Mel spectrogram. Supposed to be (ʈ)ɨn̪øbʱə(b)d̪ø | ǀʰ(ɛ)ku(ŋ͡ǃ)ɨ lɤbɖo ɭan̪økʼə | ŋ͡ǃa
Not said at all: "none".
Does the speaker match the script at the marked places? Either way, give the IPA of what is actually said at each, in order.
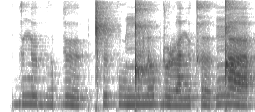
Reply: d̪, b, ø, ŋ͡ǃ

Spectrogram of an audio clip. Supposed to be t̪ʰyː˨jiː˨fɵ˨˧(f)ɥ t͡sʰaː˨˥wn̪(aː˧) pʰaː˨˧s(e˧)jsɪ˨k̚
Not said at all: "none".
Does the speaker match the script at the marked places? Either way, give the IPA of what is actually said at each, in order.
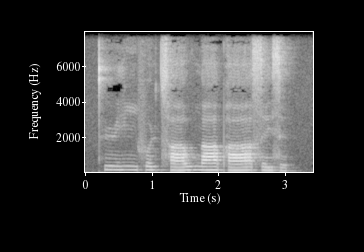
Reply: none, aː˧, e˧

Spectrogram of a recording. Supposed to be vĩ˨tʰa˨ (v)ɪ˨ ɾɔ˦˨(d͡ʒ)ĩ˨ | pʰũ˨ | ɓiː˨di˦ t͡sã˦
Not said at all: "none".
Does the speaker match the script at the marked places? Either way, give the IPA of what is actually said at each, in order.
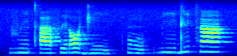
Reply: f, d͡ʒ

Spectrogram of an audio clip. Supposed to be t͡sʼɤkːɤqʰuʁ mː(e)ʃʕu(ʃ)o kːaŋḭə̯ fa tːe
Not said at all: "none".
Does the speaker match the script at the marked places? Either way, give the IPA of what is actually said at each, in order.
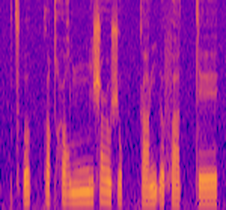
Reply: i, ʃ

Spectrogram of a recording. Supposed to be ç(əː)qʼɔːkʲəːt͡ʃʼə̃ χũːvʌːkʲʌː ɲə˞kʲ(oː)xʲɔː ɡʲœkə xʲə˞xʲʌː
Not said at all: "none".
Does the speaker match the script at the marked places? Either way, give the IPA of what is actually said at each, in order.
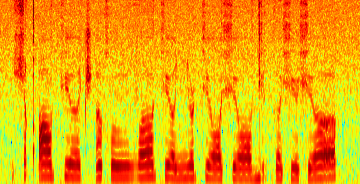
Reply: ə, ɔː

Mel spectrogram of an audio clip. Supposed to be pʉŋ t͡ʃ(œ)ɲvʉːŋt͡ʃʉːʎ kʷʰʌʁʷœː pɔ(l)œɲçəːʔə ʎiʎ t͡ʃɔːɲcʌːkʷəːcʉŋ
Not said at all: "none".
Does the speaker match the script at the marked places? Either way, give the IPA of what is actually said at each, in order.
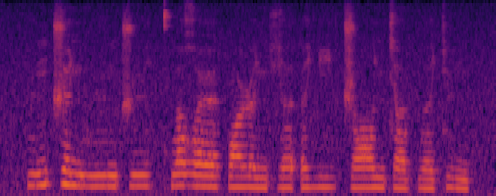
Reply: œ, ɭ

